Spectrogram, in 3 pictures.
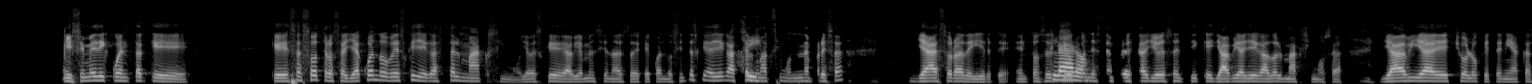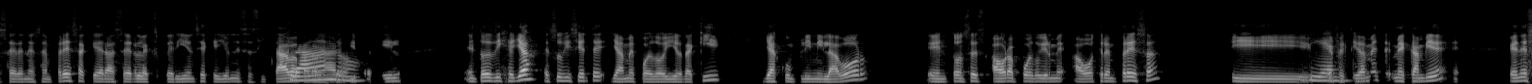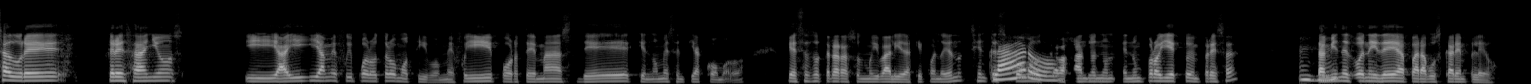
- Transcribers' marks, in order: tapping; other background noise
- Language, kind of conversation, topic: Spanish, podcast, ¿Cómo sabes cuándo es hora de cambiar de trabajo?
